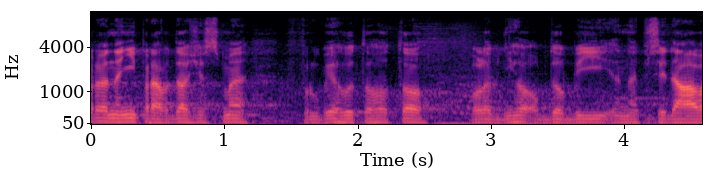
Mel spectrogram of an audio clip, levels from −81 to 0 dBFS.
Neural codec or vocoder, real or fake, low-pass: none; real; 9.9 kHz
